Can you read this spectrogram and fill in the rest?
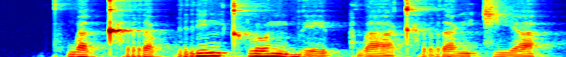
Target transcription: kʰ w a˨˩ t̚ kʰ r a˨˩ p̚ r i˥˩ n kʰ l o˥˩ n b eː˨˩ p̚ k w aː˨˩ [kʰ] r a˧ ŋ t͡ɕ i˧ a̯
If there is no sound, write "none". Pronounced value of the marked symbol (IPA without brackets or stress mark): kʰ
